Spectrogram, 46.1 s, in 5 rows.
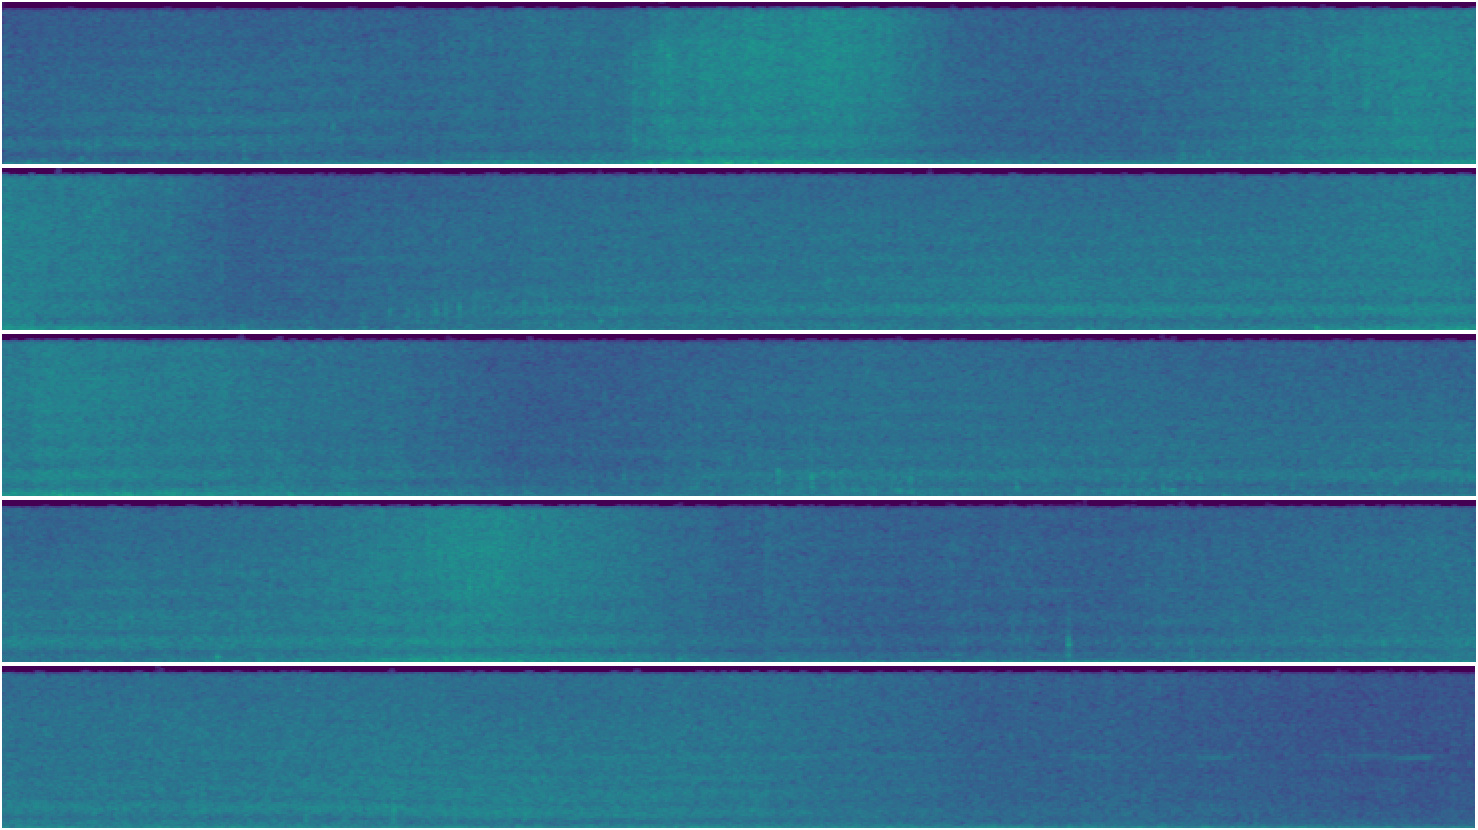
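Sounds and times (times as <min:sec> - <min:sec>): ocean waves washing in: 0:00.0 - 0:46.0.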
